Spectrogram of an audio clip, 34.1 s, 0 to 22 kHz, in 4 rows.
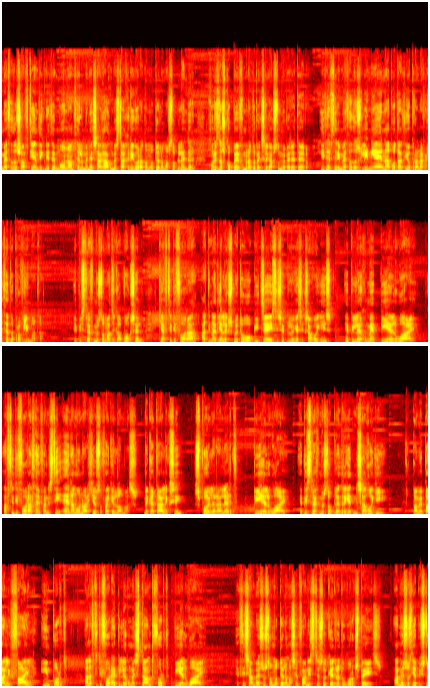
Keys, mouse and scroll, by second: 12.2 click, 15.0 click, 19.1 click, 22.1 click, 22.6 Page_Up, 25.3 click, 29.0 click, 31.1 click, 32.5 click.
